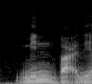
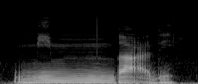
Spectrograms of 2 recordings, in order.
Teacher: I'm not saying Min Ba'di, I'm not saying Mim. Instead, I'm making the sound come out of my nose and I'm holding it for 2 harakat. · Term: Ghunna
